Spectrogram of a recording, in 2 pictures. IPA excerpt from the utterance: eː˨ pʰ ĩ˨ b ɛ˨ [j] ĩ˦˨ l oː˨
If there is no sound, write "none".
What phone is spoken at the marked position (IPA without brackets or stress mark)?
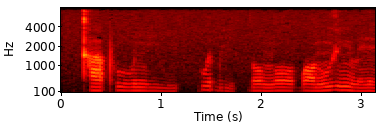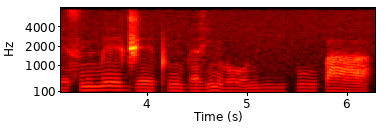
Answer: ɣ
